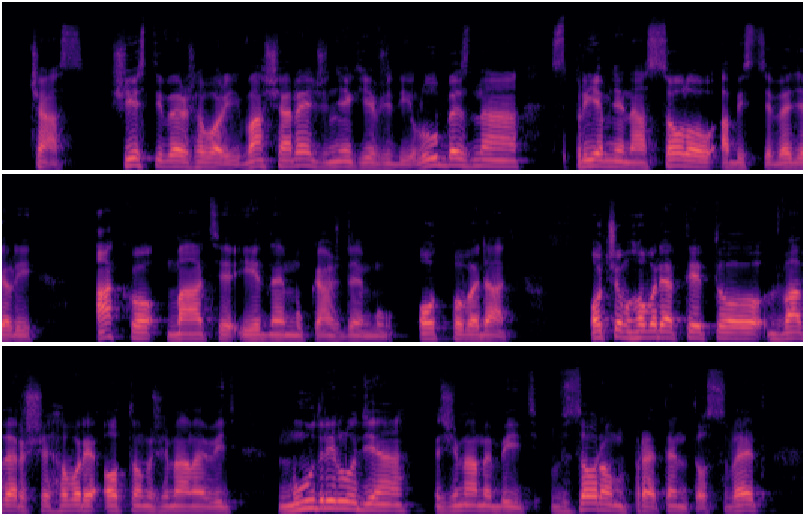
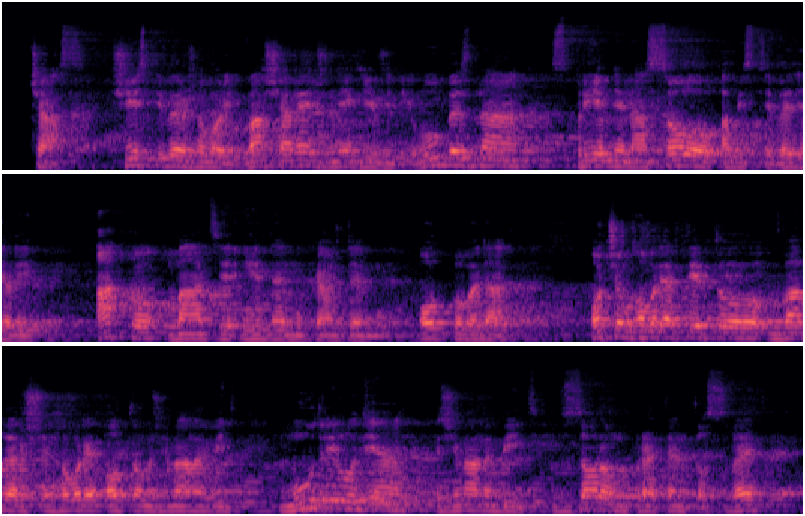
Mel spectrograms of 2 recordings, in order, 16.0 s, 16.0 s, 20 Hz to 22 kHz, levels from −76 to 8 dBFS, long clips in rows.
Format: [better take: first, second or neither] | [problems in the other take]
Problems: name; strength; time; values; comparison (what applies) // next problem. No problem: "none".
first | room echo; noticeable; dies away in 1.9 s // off-mic speech; somewhat distant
